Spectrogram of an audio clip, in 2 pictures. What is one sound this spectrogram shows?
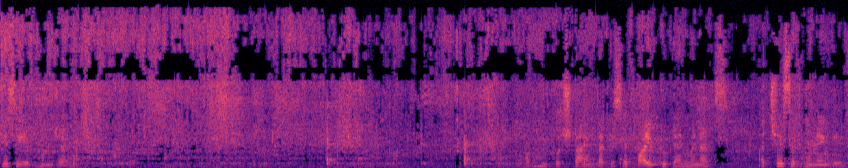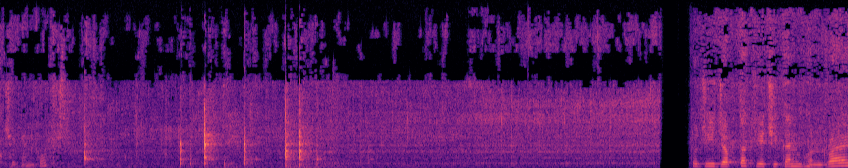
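A wooden spoon stirs and scrapes food in a clay pot.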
